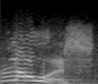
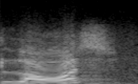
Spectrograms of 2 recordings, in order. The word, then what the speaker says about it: Louis: the plant Lois Lois me name is leis not Lois J W everybody in toates me name wrong it's Lis l o u i s Lois uh Louise Lucy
